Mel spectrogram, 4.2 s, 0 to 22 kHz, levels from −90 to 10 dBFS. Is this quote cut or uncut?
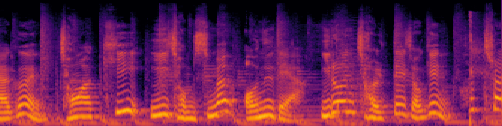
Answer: uncut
